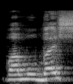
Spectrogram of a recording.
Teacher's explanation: شین میں تفشی کی صفت ہے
